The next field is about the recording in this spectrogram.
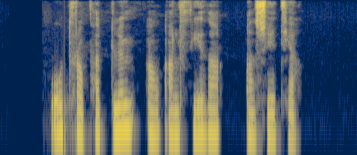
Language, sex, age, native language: Icelandic, female, 30-39, Icelandic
